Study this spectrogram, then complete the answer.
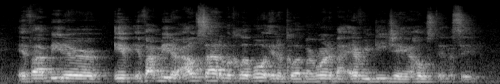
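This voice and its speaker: A man with a fairly high pitch talks at a very fast pace. His intonation is monotone and flat, over noticeable background noise. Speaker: radio host and club scene figure. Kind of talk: casual talk show guest answer.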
